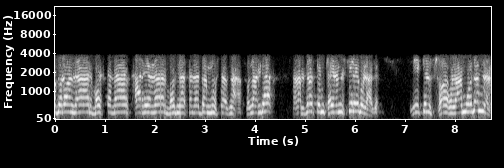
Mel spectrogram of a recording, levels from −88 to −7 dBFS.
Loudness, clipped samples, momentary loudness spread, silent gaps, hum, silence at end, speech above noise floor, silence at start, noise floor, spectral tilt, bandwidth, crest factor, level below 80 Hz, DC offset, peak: -16 LUFS; under 0.1%; 6 LU; none; none; 0 s; 46 dB; 0 s; -62 dBFS; 2 dB/octave; 3.9 kHz; 12 dB; -58 dBFS; under 0.1%; -4 dBFS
